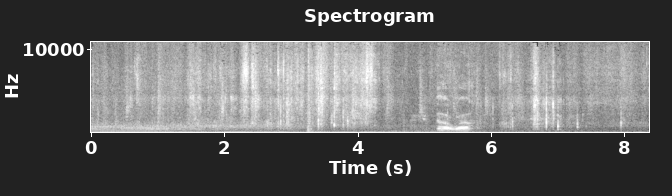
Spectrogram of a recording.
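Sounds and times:
truck engine rumble outside: 0:00.0 - 0:05.8
speech: 0:05.2 - 0:05.8.

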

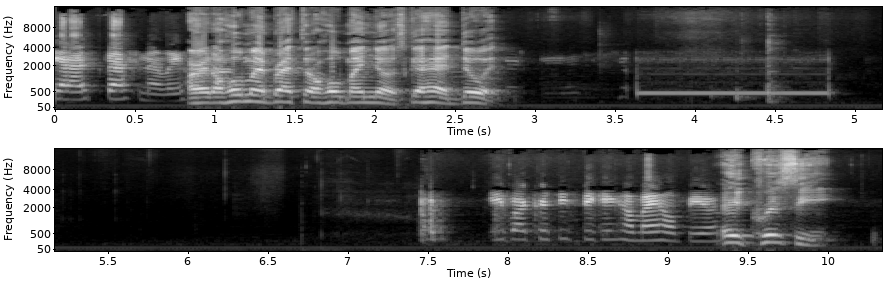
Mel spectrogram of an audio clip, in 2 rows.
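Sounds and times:
speech: 0:00.2 - 0:02.9, 0:08.0 - 0:10.1
steady telephone tone: 0:03.6 - 0:05.0.

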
